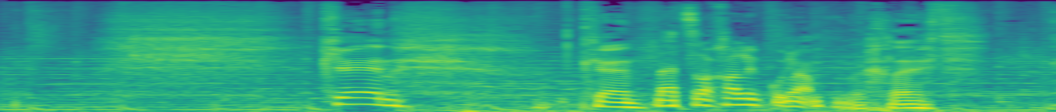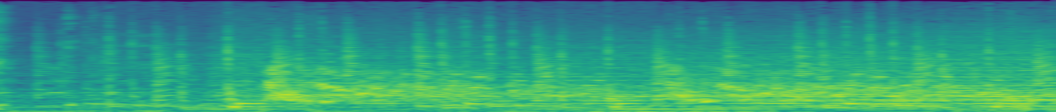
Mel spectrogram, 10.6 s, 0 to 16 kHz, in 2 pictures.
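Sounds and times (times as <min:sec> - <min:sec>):
steady rumbling background: 0:01.4 - 0:10.5
speech: 0:01.6 - 0:02.4, 0:03.0 - 0:04.9
several dogs barking in an overlapping chorus: 0:05.4 - 0:10.5.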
